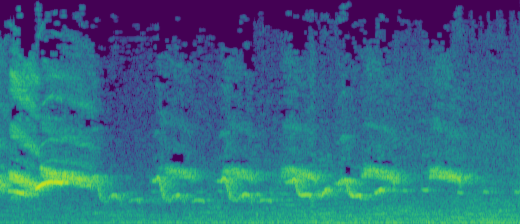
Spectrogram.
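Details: Female Chinese hwamei in a cage, a male singing behind her: a bright whistled opening then a series of short looping, rising-and-falling phrases about every half second, softer toward the end.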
